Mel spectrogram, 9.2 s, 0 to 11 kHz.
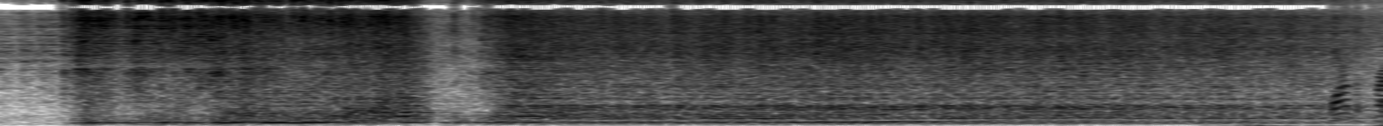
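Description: An alcohol-burning big block Chevy V8 runs on a dyno, a loud, steady, rough roar that holds high for several seconds, dips briefly, then carries on, with a voice partly heard under it.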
